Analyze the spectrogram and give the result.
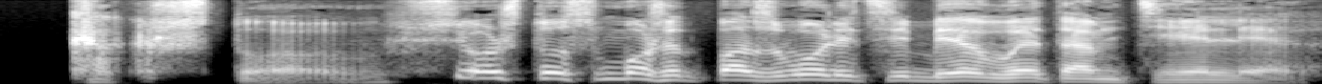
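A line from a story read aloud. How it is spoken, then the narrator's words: Laughing. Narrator (Russian): сквозь смех ответил Нео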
